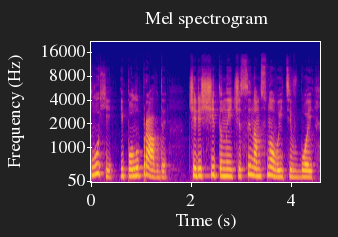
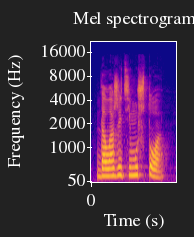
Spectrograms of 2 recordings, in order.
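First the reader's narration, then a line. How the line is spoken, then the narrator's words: Snappish retort. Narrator (Russian): огрызнулся Кровавый Вой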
